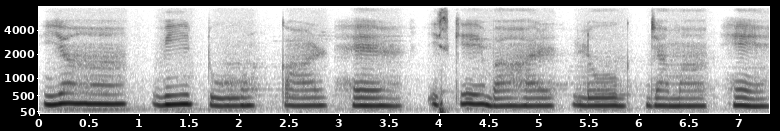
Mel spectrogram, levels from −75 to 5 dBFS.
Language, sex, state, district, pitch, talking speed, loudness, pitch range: Hindi, female, Bihar, Begusarai, 220 Hz, 90 wpm, -14 LUFS, 215-250 Hz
